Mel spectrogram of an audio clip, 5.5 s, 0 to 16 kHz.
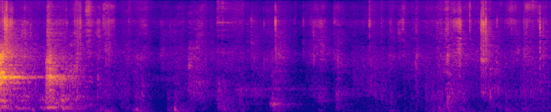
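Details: Polish Hunting Dog puppies, 55 days old, at play indoors: a loud yelp opens, then scattered short whimpers, squeaks and soft thumps of scuffling in a small room.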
